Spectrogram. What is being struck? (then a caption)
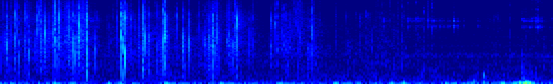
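Stuffed fabric patchwork toy ball. Fingers scratch and squeeze a soft, stuffed fabric patchwork plush toy ball held up close to the microphone. Dense, bright crinkling and crackling bursts come fast in the first half, then thin out into quieter, scattered scratches over a faint low hum.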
